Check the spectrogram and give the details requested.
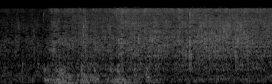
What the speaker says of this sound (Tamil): அப்படியே இதை வதக்கி போட்டுக்கலாம்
